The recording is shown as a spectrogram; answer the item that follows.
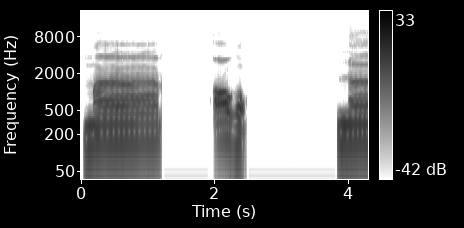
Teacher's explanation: نون کے اوپر کھڑا زبر ہے، اسے بھی ایک الف کے برابر کھینچیں گے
